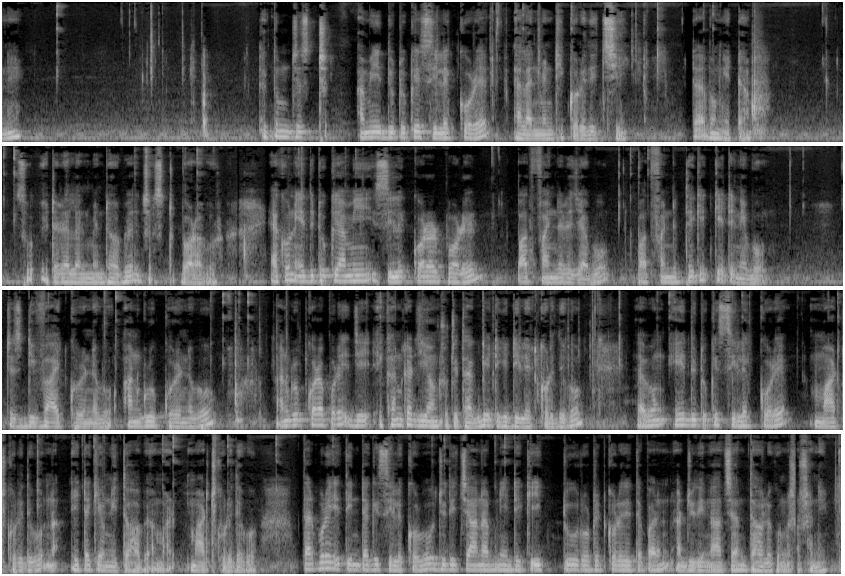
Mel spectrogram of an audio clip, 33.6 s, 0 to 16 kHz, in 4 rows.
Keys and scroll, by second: 4.6 Right, 8.2 Right, 23.6 Delete.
